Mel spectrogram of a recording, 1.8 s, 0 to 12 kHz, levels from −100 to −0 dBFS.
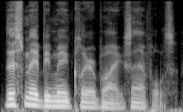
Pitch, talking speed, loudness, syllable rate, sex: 110 Hz, 230 wpm, -18 LUFS, 5.4 syllables/s, male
